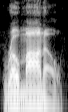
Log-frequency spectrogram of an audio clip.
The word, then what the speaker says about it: Romano: But the actual pronunciation is Romano.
